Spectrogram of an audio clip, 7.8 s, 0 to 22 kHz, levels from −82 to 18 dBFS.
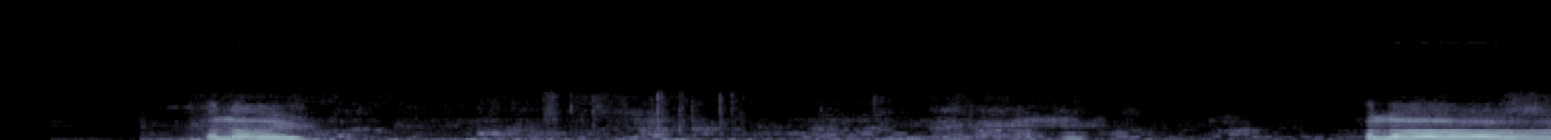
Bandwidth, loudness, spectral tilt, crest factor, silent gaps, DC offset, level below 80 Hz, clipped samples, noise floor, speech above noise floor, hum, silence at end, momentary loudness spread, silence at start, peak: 7 kHz; -17 LUFS; -7 dB/octave; 20 dB; none; under 0.1%; -68 dBFS; under 0.1%; -62 dBFS; 46 dB; none; 0 s; 28 LU; 0.95 s; -2 dBFS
